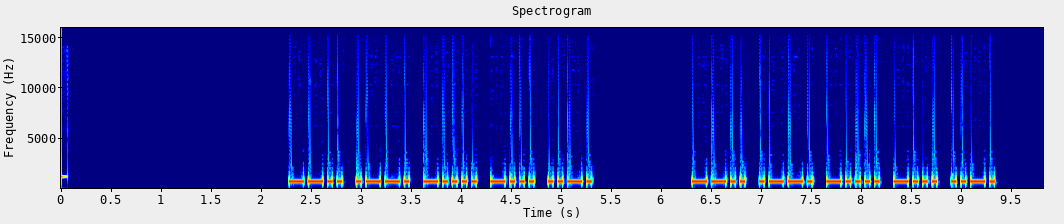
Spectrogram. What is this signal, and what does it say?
Morse code, heard as a keyed tone, about 25 wpm, 700 Hz. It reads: ZP6BF ZP6BF
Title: DXCC-100 Call Signs - 5 Characters - Repeated 3x - 25wpm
